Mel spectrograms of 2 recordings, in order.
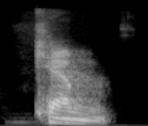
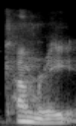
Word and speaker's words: Cymru: Chem. – No, there's more syllables than that. It's Cymru.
